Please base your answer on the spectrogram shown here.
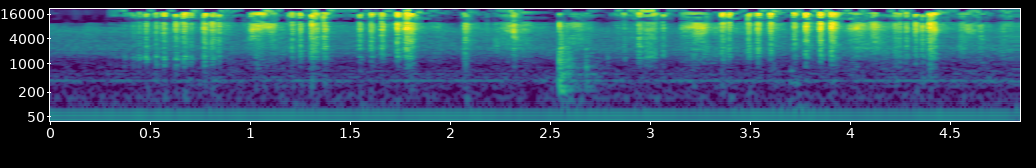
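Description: A yam being peeled by hand in a kitchen, giving soft, rapid scraping strokes in an uneven rhythm, close and quiet, with no talking.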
